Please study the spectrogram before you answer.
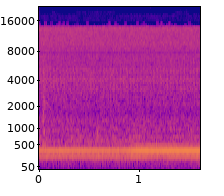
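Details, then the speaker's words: BK E200D signal generator, modulation not working out of the box: after raising the supply above 60 V, a clean steady tone near 330 Hz with no wavering; noise gone, modulation now working. "I'm sure that sounds good sure at all modulation want to come up a little bit if we can go up a hair more and the noise went away"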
